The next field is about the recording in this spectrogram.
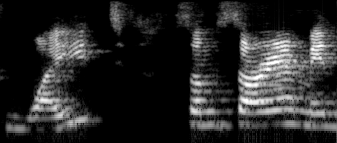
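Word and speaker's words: wight: I looked it up, and it's actually pronounced white, like the color, even though it's not spelled like the color, but it's pronounced white.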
